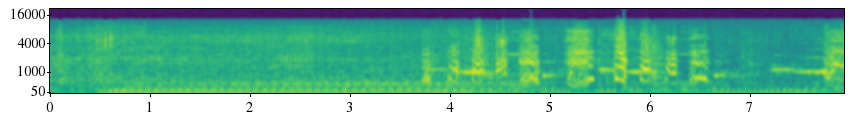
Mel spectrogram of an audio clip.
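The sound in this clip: A Jeep engine with spoon ignition catches on a jump start and settles into a loud, steady low rumble, with voices talking over it in the second half.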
